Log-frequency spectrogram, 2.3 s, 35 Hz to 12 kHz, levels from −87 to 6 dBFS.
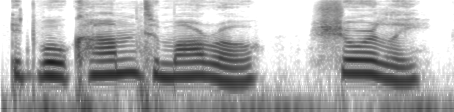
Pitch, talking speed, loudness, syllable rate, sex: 225 Hz, 160 wpm, -17 LUFS, 4.7 syllables/s, female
